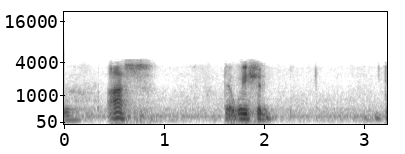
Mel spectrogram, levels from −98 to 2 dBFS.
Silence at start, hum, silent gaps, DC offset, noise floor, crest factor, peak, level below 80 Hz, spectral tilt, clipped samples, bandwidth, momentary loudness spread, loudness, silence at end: 0 s; none; none; under 0.1%; -62 dBFS; 24 dB; -8 dBFS; -66 dBFS; -9 dB/octave; under 0.1%; 4.6 kHz; 20 LU; -30 LUFS; 0 s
